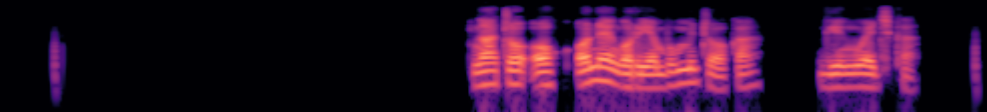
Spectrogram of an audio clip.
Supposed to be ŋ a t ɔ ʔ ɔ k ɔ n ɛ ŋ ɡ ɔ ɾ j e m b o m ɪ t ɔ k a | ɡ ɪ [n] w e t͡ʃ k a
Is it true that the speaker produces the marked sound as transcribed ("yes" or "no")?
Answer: no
